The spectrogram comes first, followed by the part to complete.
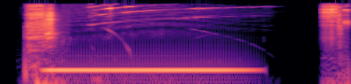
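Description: Synthesized logo-intro sound effect. A noisy whoosh hits about a third of a second in, then a steady low drone with rising high whistling sweeps and a few falling glides over it. It all cuts off abruptly a little over three seconds in.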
